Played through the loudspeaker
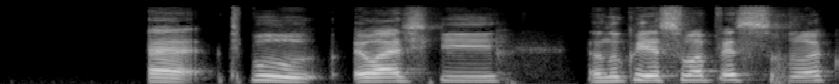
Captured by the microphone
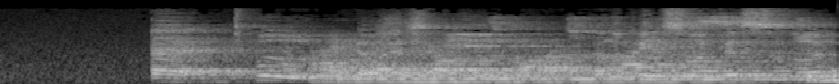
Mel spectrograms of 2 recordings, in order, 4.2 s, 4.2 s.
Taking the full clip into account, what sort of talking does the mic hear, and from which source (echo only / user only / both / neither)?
both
